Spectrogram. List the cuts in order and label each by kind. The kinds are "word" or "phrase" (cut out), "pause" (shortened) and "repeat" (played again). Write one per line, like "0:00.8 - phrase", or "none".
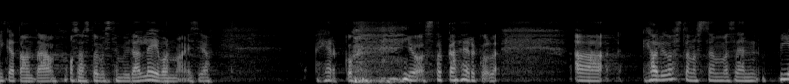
none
